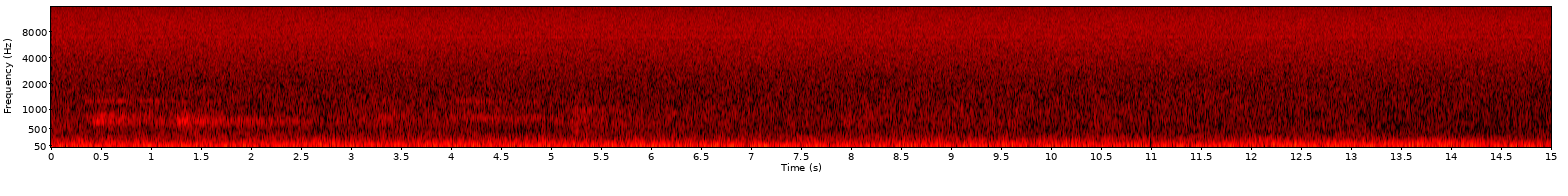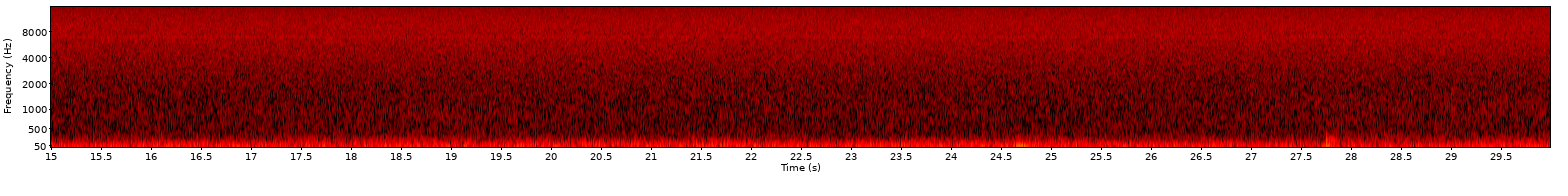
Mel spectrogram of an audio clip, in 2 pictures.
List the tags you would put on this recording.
Soundscapes > Nature
natural-soundscape
phenological-recording
soundscape
alice-holt-forest
artistic-intervention
weather-data
nature
modified-soundscape
sound-installation
raspberry-pi
field-recording
Dendrophone
data-to-sound

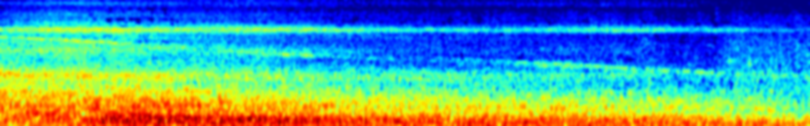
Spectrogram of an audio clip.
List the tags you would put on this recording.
Sound effects > Vehicles
city
urban
Tram

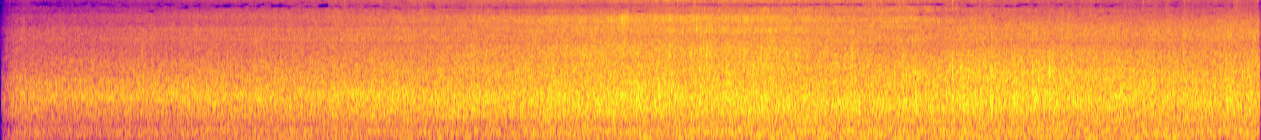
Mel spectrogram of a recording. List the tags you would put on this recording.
Soundscapes > Urban
car
traffic
vehicle

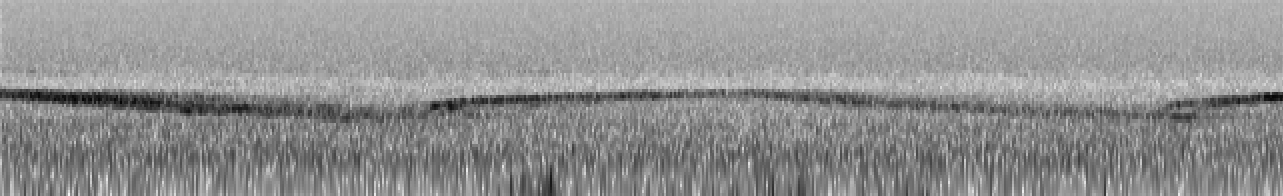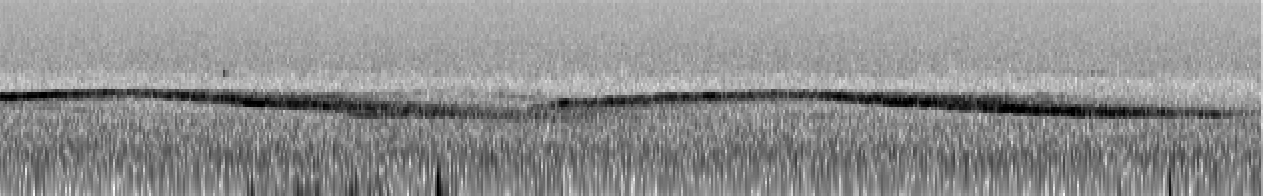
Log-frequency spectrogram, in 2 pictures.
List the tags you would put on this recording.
Soundscapes > Urban
Night
Passing
Police
Siren
Speed
Vehicle

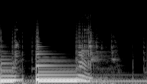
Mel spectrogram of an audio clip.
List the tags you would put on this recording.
Instrument samples > String
loop
mellow
pluck
blues
fx
loops
slide
oneshots
rock
bass
plucked
funk
riffs
electric
charvel

